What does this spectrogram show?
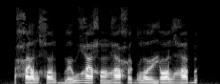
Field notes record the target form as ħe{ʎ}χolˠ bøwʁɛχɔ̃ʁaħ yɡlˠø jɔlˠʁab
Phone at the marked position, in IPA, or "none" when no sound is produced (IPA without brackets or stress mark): lˠ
